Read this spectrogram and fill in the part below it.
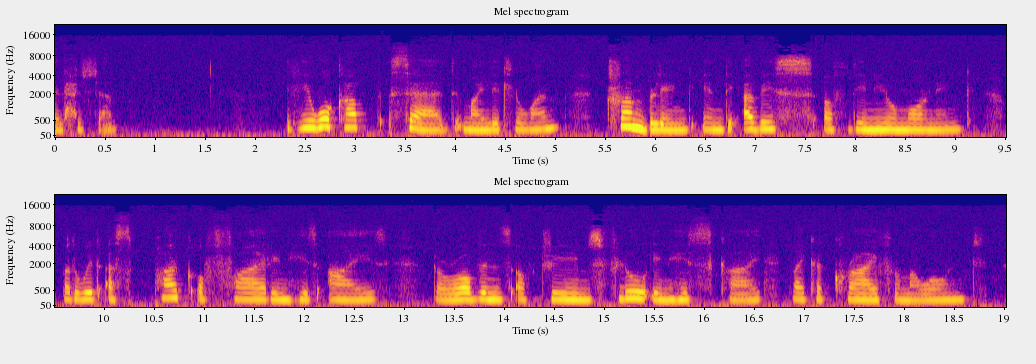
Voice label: poem english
